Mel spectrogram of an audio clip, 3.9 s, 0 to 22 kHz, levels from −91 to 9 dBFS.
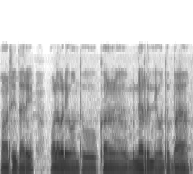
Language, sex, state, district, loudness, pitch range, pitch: Kannada, male, Karnataka, Koppal, -16 LUFS, 95-100 Hz, 100 Hz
